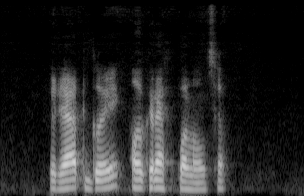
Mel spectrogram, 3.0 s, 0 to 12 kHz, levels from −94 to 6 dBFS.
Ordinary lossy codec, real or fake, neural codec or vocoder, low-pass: AAC, 64 kbps; fake; codec, 44.1 kHz, 2.6 kbps, DAC; 10.8 kHz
